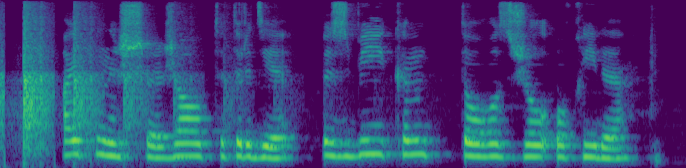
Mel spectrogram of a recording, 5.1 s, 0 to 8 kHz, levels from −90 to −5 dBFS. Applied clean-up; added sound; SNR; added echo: none; Clapping; 11 dB; none.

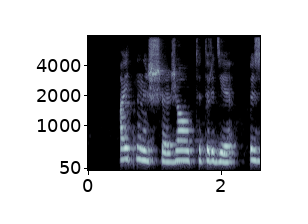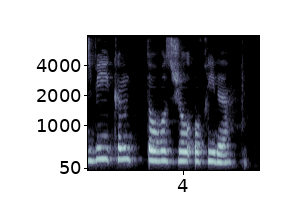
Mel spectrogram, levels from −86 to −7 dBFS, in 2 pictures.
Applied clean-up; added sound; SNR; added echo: none; none; none; none.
